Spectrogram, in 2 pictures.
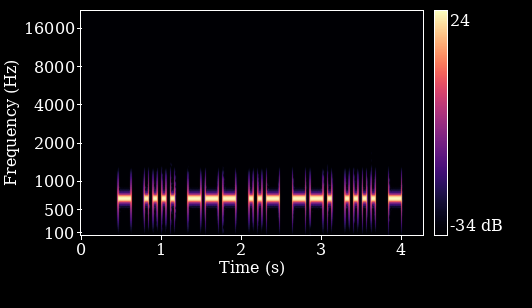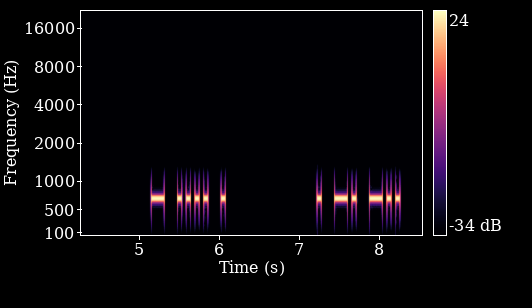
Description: Morse code, heard as a keyed tone, about 22 wpm, 700 Hz. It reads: THOUGHT THE END
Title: 3x Word-Spacing - Sentences from Top 300 Words - 22wpm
